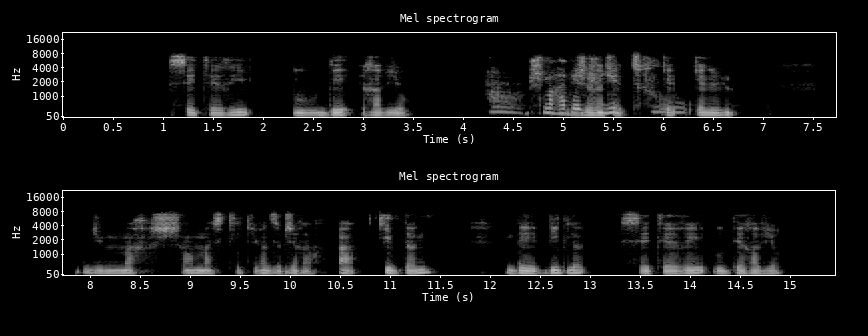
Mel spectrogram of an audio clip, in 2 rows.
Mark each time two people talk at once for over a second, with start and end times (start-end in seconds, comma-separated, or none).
5.1-6.3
